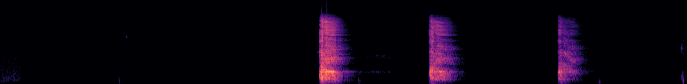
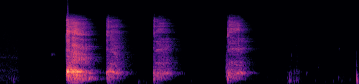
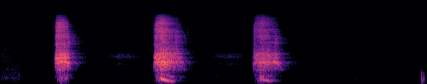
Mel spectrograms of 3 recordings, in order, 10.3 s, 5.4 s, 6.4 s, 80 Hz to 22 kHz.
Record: {
  "three_cough_length": "10.3 s",
  "three_cough_amplitude": 26028,
  "three_cough_signal_mean_std_ratio": 0.19,
  "cough_length": "5.4 s",
  "cough_amplitude": 26028,
  "cough_signal_mean_std_ratio": 0.26,
  "exhalation_length": "6.4 s",
  "exhalation_amplitude": 23588,
  "exhalation_signal_mean_std_ratio": 0.31,
  "survey_phase": "beta (2021-08-13 to 2022-03-07)",
  "age": "45-64",
  "gender": "Female",
  "wearing_mask": "No",
  "symptom_cough_any": true,
  "smoker_status": "Never smoked",
  "respiratory_condition_asthma": false,
  "respiratory_condition_other": false,
  "recruitment_source": "Test and Trace",
  "submission_delay": "2 days",
  "covid_test_result": "Positive",
  "covid_test_method": "RT-qPCR",
  "covid_ct_value": 30.8,
  "covid_ct_gene": "ORF1ab gene",
  "covid_ct_mean": 31.6,
  "covid_viral_load": "44 copies/ml",
  "covid_viral_load_category": "Minimal viral load (< 10K copies/ml)"
}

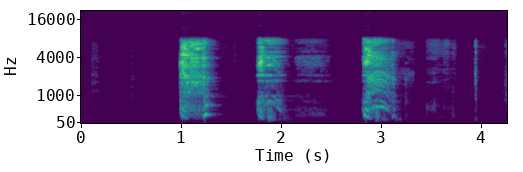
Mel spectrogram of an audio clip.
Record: {
  "three_cough_length": "4.3 s",
  "three_cough_amplitude": 29818,
  "three_cough_signal_mean_std_ratio": 0.33,
  "survey_phase": "beta (2021-08-13 to 2022-03-07)",
  "age": "18-44",
  "gender": "Female",
  "wearing_mask": "No",
  "symptom_cough_any": true,
  "symptom_runny_or_blocked_nose": true,
  "symptom_fatigue": true,
  "symptom_fever_high_temperature": true,
  "symptom_other": true,
  "smoker_status": "Never smoked",
  "respiratory_condition_asthma": false,
  "respiratory_condition_other": false,
  "recruitment_source": "Test and Trace",
  "submission_delay": "2 days",
  "covid_test_result": "Positive",
  "covid_test_method": "RT-qPCR"
}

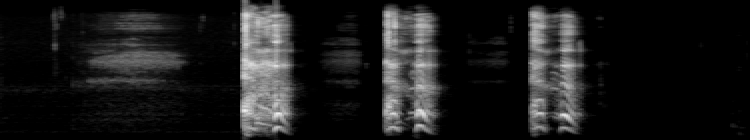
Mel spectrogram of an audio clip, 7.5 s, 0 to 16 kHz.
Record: {
  "three_cough_length": "7.5 s",
  "three_cough_amplitude": 32768,
  "three_cough_signal_mean_std_ratio": 0.29,
  "survey_phase": "beta (2021-08-13 to 2022-03-07)",
  "age": "65+",
  "gender": "Female",
  "wearing_mask": "No",
  "symptom_runny_or_blocked_nose": true,
  "symptom_headache": true,
  "smoker_status": "Never smoked",
  "respiratory_condition_asthma": false,
  "respiratory_condition_other": false,
  "recruitment_source": "REACT",
  "submission_delay": "2 days",
  "covid_test_result": "Negative",
  "covid_test_method": "RT-qPCR"
}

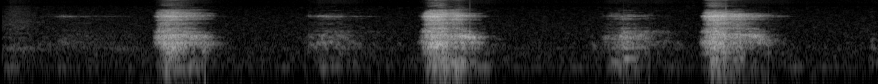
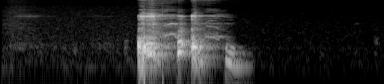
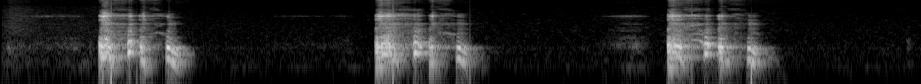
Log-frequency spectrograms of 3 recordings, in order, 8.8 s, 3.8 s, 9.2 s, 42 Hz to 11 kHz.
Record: {
  "exhalation_length": "8.8 s",
  "exhalation_amplitude": 17262,
  "exhalation_signal_mean_std_ratio": 0.34,
  "cough_length": "3.8 s",
  "cough_amplitude": 32768,
  "cough_signal_mean_std_ratio": 0.29,
  "three_cough_length": "9.2 s",
  "three_cough_amplitude": 32768,
  "three_cough_signal_mean_std_ratio": 0.32,
  "survey_phase": "beta (2021-08-13 to 2022-03-07)",
  "age": "65+",
  "gender": "Female",
  "wearing_mask": "No",
  "symptom_none": true,
  "smoker_status": "Ex-smoker",
  "respiratory_condition_asthma": false,
  "respiratory_condition_other": false,
  "recruitment_source": "REACT",
  "submission_delay": "2 days",
  "covid_test_result": "Negative",
  "covid_test_method": "RT-qPCR",
  "influenza_a_test_result": "Negative",
  "influenza_b_test_result": "Negative"
}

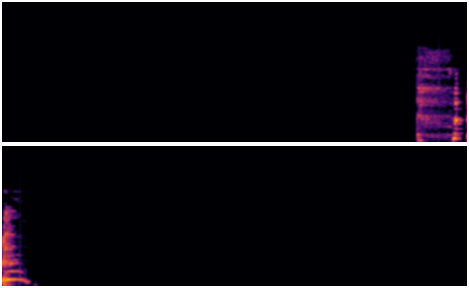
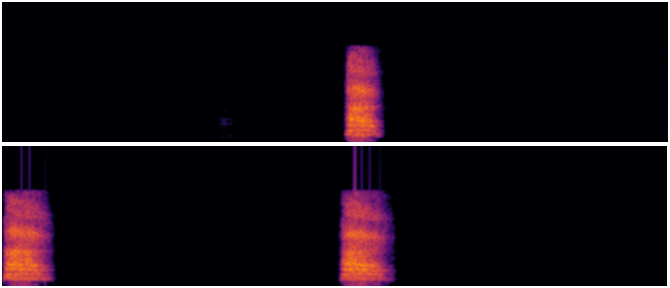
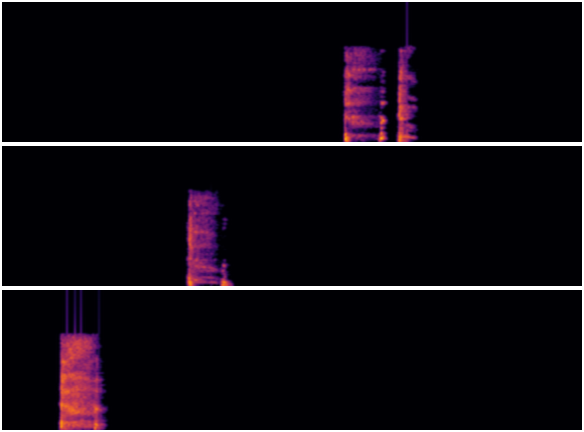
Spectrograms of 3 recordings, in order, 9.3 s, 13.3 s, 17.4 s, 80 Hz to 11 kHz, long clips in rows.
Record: {
  "cough_length": "9.3 s",
  "cough_amplitude": 27393,
  "cough_signal_mean_std_ratio": 0.15,
  "exhalation_length": "13.3 s",
  "exhalation_amplitude": 31323,
  "exhalation_signal_mean_std_ratio": 0.23,
  "three_cough_length": "17.4 s",
  "three_cough_amplitude": 27412,
  "three_cough_signal_mean_std_ratio": 0.16,
  "survey_phase": "beta (2021-08-13 to 2022-03-07)",
  "age": "65+",
  "gender": "Female",
  "wearing_mask": "No",
  "symptom_headache": true,
  "smoker_status": "Ex-smoker",
  "respiratory_condition_asthma": false,
  "respiratory_condition_other": false,
  "recruitment_source": "REACT",
  "submission_delay": "2 days",
  "covid_test_result": "Negative",
  "covid_test_method": "RT-qPCR",
  "influenza_a_test_result": "Negative",
  "influenza_b_test_result": "Negative"
}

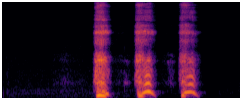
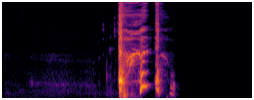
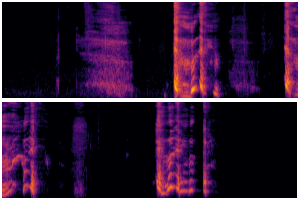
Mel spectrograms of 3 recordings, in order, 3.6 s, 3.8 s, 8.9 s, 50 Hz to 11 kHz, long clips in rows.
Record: {
  "exhalation_length": "3.6 s",
  "exhalation_amplitude": 21855,
  "exhalation_signal_mean_std_ratio": 0.36,
  "cough_length": "3.8 s",
  "cough_amplitude": 32768,
  "cough_signal_mean_std_ratio": 0.23,
  "three_cough_length": "8.9 s",
  "three_cough_amplitude": 32768,
  "three_cough_signal_mean_std_ratio": 0.23,
  "survey_phase": "beta (2021-08-13 to 2022-03-07)",
  "age": "45-64",
  "gender": "Female",
  "wearing_mask": "No",
  "symptom_cough_any": true,
  "symptom_runny_or_blocked_nose": true,
  "symptom_sore_throat": true,
  "symptom_fatigue": true,
  "symptom_headache": true,
  "symptom_onset": "4 days",
  "smoker_status": "Ex-smoker",
  "respiratory_condition_asthma": true,
  "respiratory_condition_other": false,
  "recruitment_source": "Test and Trace",
  "submission_delay": "2 days",
  "covid_test_result": "Positive",
  "covid_test_method": "RT-qPCR",
  "covid_ct_value": 16.4,
  "covid_ct_gene": "ORF1ab gene",
  "covid_ct_mean": 16.6,
  "covid_viral_load": "3700000 copies/ml",
  "covid_viral_load_category": "High viral load (>1M copies/ml)"
}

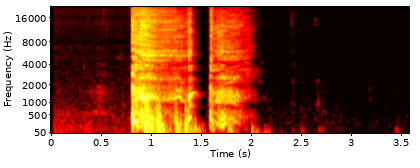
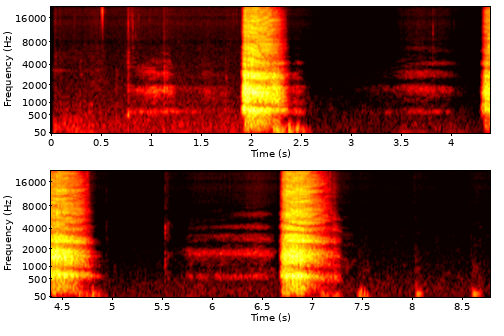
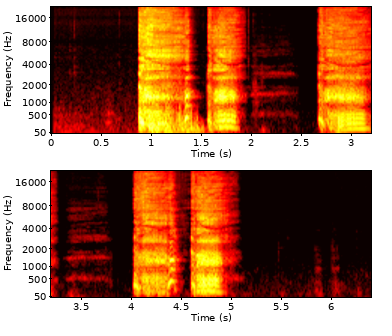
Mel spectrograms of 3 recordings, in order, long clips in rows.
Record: {
  "cough_length": "3.6 s",
  "cough_amplitude": 32768,
  "cough_signal_mean_std_ratio": 0.33,
  "exhalation_length": "8.8 s",
  "exhalation_amplitude": 32768,
  "exhalation_signal_mean_std_ratio": 0.27,
  "three_cough_length": "6.4 s",
  "three_cough_amplitude": 32768,
  "three_cough_signal_mean_std_ratio": 0.4,
  "survey_phase": "beta (2021-08-13 to 2022-03-07)",
  "age": "18-44",
  "gender": "Female",
  "wearing_mask": "No",
  "symptom_cough_any": true,
  "symptom_runny_or_blocked_nose": true,
  "symptom_sore_throat": true,
  "symptom_fatigue": true,
  "symptom_headache": true,
  "symptom_change_to_sense_of_smell_or_taste": true,
  "symptom_loss_of_taste": true,
  "symptom_onset": "4 days",
  "smoker_status": "Never smoked",
  "respiratory_condition_asthma": false,
  "respiratory_condition_other": false,
  "recruitment_source": "REACT",
  "submission_delay": "1 day",
  "covid_test_result": "Positive",
  "covid_test_method": "RT-qPCR",
  "covid_ct_value": 19.0,
  "covid_ct_gene": "E gene",
  "influenza_a_test_result": "Negative",
  "influenza_b_test_result": "Negative"
}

